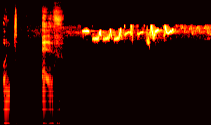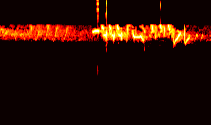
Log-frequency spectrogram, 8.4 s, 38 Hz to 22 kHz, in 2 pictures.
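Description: After a brief low sound at the start, a songbird, the bird of the year 2011, sings a long, continuous warbling phrase of rapid high chirps and trills, clear, pausing briefly before resuming.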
